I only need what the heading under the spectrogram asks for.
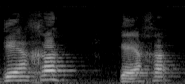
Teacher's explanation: porém o u não é pronunciado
